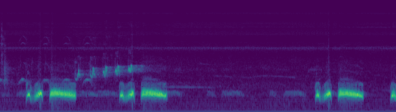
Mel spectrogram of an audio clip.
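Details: Lure spotted dove cooing to provoke other doves: short doubled notes followed by a long drawn coo, three phrases, with a small bird's rising series of thin chirps in the background between them.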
